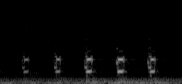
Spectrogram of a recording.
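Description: A wild male turkey gobbles in a series of five quick throaty calls, evenly spaced and moderately close, in an outdoor hunting setting.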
